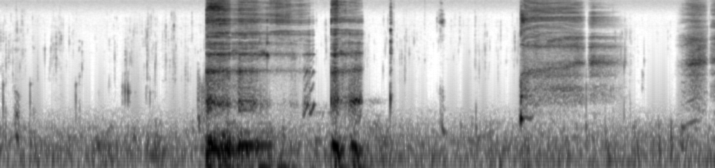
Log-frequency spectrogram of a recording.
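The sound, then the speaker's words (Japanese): Three short, low, throaty burps, spaced a second or two apart over a soft, steady rumbling background. “ごめんね、お姉ちゃん、ゲップ出ちゃった。”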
